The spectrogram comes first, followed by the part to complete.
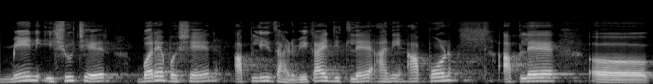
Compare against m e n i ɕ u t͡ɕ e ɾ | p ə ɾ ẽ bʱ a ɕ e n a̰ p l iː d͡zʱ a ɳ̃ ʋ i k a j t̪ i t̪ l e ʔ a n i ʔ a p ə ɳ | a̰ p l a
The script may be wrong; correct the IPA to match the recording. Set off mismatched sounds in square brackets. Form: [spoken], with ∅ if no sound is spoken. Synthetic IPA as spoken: m e n i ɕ u t͡ɕ e ɾ | [b] ə ɾ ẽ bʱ [ə] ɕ e n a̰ p l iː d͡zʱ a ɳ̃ ʋ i k a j [d̪] i t̪ l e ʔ a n i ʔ a p ə ɳ | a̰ p l [e]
